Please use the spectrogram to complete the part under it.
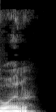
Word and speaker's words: Weiner: You say Weiner, not Weiner? Is there a reason you do that? Not you don't say Anthony Weiner? – It's pronounced Weiner? – Yeah.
